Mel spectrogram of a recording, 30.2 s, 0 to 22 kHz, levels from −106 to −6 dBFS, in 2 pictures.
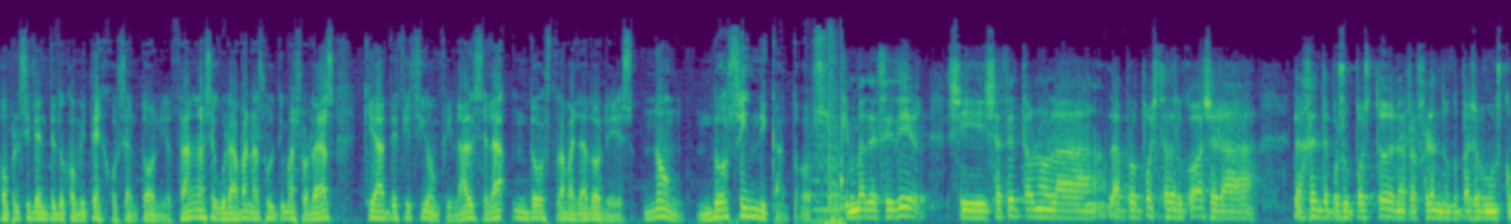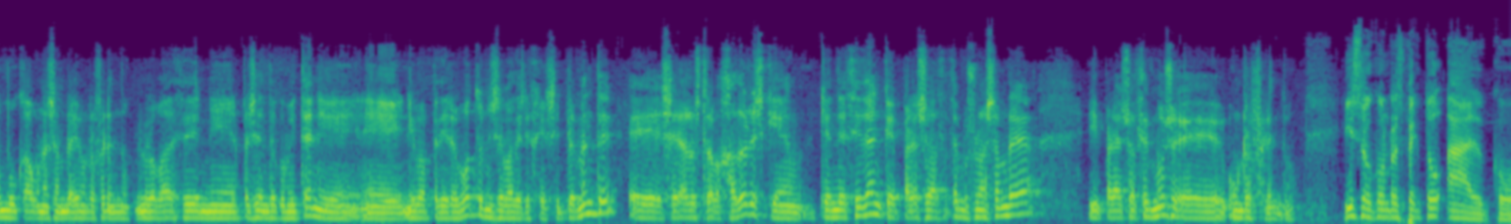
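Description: No technical faults are audible anywhere in the audio.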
